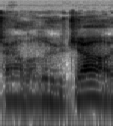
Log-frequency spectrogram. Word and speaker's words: Hallelujah: we know finally know the sound of of the jh in hallelujah as hallelujah it's got here which is halleluj the yh is pronounced yeah because that's what it is in the hebrew there the sound the same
